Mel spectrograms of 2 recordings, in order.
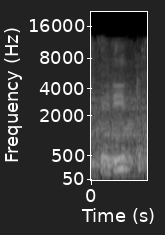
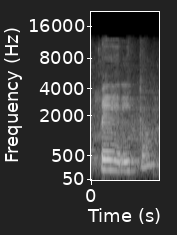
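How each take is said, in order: First: The stress is on the second syllable. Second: The stress is on the first syllable. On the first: The speaker calls it right. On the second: The speaker calls it wrong.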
